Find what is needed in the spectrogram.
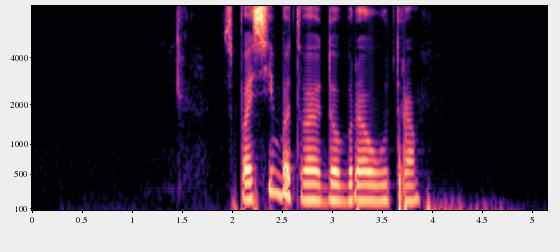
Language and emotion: Russian, neutral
